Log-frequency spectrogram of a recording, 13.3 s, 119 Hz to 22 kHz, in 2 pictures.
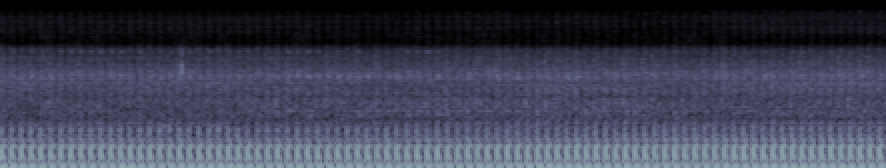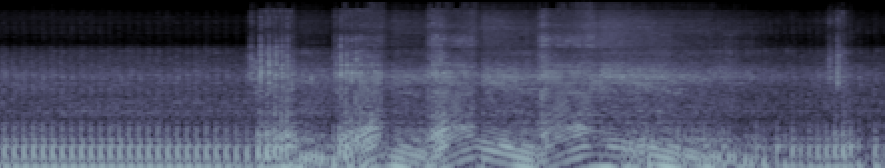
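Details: Honda GL100 (GLK 100, factory CDI) single-cylinder engine after rebuild, with a new tensioner blade and CDI fitted. A steady even idle, then crisp blips rising and falling cleanly with no knocks; the engine sounds healthy.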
